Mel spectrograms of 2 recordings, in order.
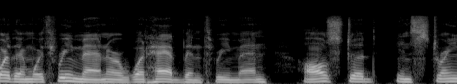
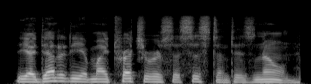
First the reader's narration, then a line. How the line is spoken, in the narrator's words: he said grimly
